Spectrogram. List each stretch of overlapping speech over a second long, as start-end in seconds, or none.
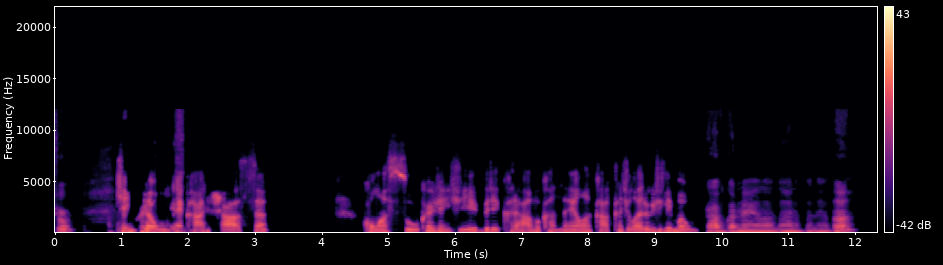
1.0-2.2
